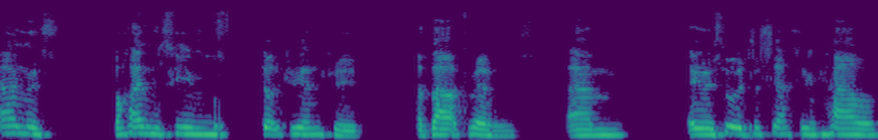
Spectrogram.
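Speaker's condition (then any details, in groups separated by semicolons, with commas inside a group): Cerebral palsy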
